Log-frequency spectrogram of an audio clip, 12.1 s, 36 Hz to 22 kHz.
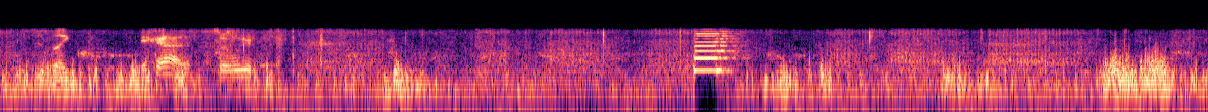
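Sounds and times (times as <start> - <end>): low rumble and thumps: 0.0 - 12.0
vehicle horn toot: 6.9 - 7.6.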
